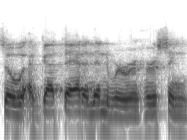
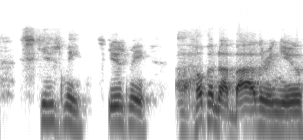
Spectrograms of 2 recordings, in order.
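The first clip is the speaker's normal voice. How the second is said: put-on thick Austrian accent, higher; 4 semitones higher than usual. Retelling a fan from Austria approaching in a restaurant: imitating a thick Austrian accent. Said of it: "had a very thick accent".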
